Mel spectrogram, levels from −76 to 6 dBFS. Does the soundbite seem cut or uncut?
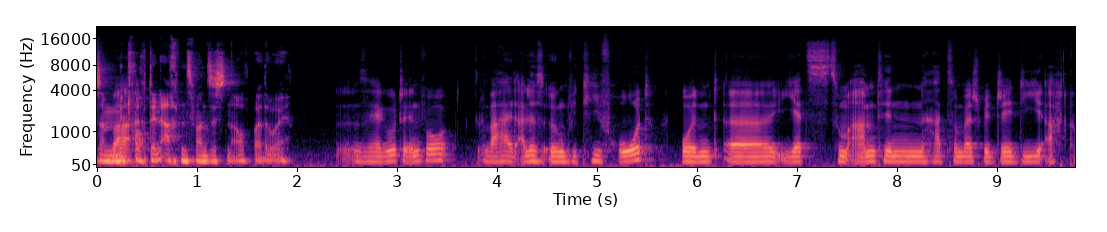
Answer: uncut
